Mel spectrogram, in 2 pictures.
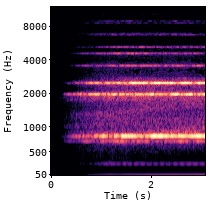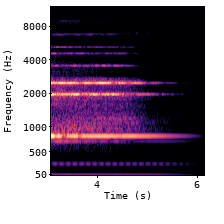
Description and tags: a drone produced from heavily processed recording of a human voice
